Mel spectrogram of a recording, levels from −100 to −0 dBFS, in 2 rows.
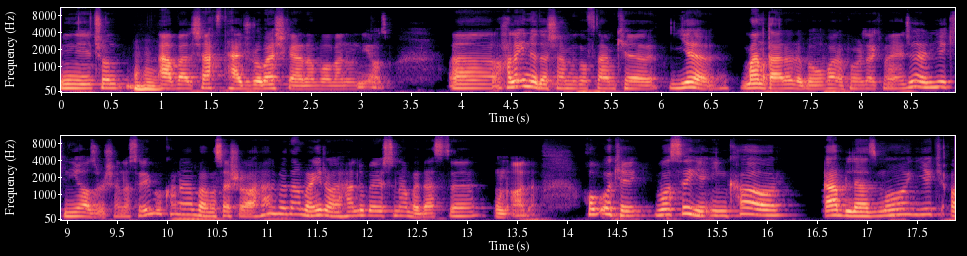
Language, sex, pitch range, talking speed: Persian, male, 150-190 Hz, 165 wpm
